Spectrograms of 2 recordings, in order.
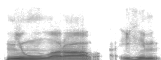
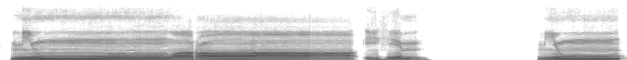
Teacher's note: completely সিন থেকে বাদ কিন্তু আমাদের একটা নেজাল সাউন্ড আসতে হবে ওয়াও নরমালি উচ্চারণ করার সময় কিন্তু নেজাল সাউন্ড নাই কিন্তু এখন আমরা নেজাল সাউন্ড ইউজ করবো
